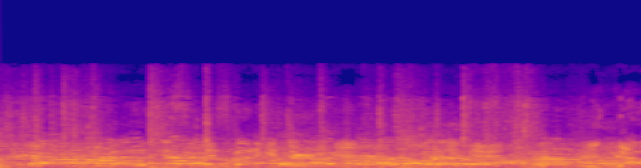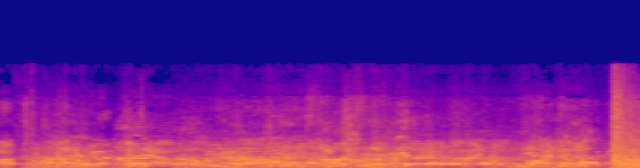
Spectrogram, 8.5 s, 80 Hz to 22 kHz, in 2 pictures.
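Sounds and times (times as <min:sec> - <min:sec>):
crowd chatter and overlapping voices: 0:00.0 - 0:08.5
sharp gunshot: 0:08.4 - 0:08.5.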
